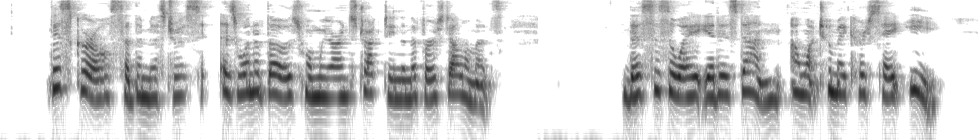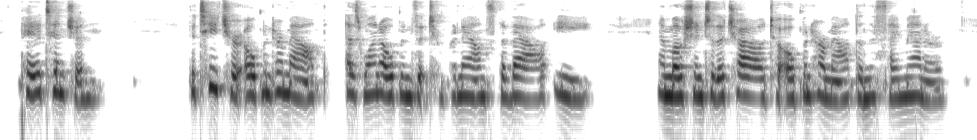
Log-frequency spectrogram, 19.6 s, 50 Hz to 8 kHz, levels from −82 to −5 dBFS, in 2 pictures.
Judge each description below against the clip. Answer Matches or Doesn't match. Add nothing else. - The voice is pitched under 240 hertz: Doesn't match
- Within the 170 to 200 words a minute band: Matches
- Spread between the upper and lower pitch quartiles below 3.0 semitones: Matches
